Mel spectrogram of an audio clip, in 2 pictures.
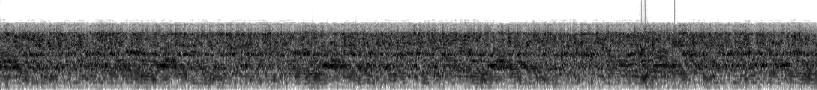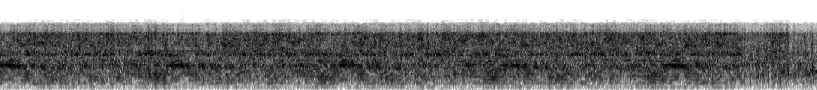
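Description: Motorcycle engine running hard and without a break as it rides around the wall of a well-of-death pit, its pitch wavering up and down.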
